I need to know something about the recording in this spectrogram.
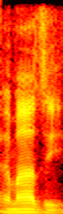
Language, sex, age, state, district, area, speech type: Assamese, male, 30-45, Assam, Biswanath, rural, spontaneous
